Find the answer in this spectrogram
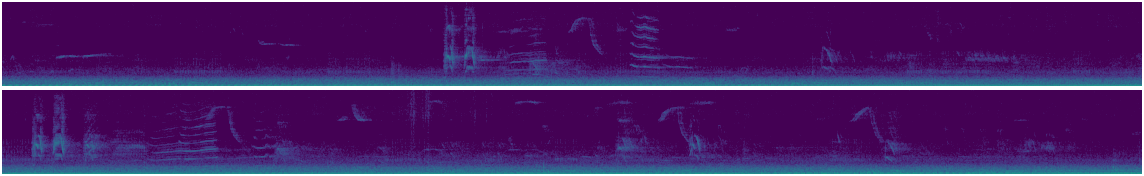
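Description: Small birds chirping and trilling in a few short runs of high calls over a steady low hum.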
